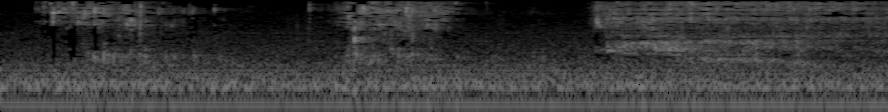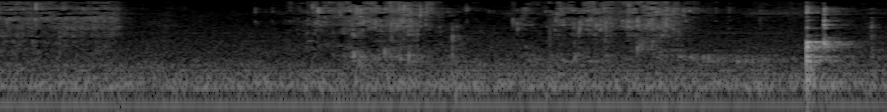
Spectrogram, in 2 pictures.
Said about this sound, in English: So we do it as follows. You hold the hand this way so that everything is exposed. Your hand is totally exposed to the water. And you pour it twice.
